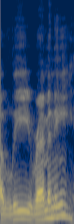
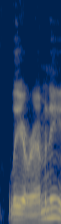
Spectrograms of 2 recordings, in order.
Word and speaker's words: Leah Remini: Also in the news tonight, I saw Lee Remini. Is that how you say her name? Leah Remini, yeah.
